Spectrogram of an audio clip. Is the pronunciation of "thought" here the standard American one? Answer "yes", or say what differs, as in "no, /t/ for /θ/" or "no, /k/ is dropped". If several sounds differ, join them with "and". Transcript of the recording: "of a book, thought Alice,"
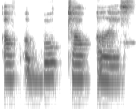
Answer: no, /t/ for /θ/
